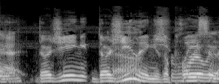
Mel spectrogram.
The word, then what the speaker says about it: Darjeeling: It's Darjeeling. Darjeeling. – D-A-R-J-E-E-L-I-N-G.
